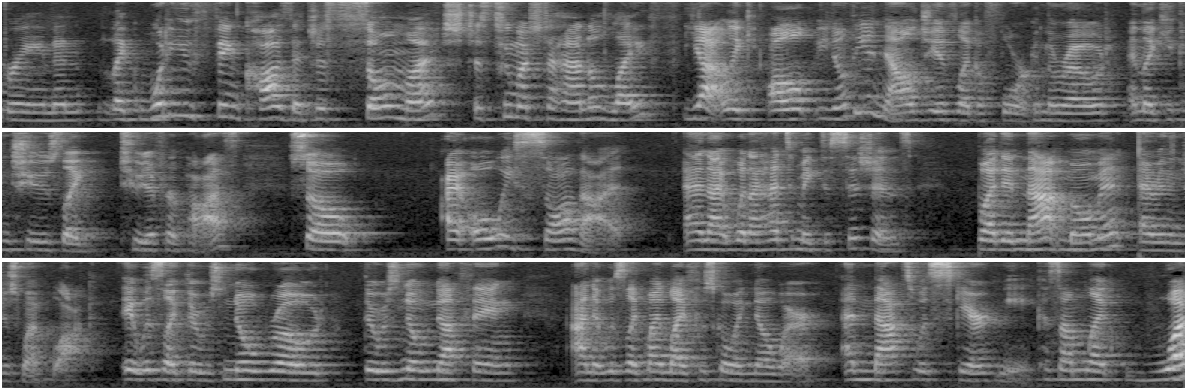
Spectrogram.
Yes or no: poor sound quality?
no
